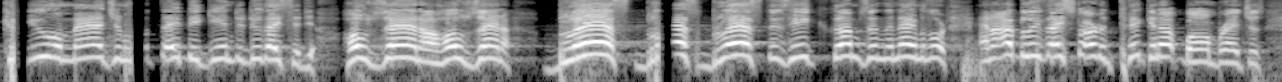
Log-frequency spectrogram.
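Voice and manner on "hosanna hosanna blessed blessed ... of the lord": very loud ringing shouts; shouted hosanna. Acted. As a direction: shout it like a crowd at the gate. Crowd shouting praise at Jesus.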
